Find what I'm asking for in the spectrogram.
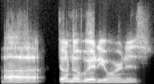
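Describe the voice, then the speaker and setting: A man from the United States with a lowish voice, speaking hesitantly with many fillers. He comes through a muffled, lo-fi remote line. He is a guest in a casual chat. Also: moderate pace. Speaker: podcast guest. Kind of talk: casual chat among fans.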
